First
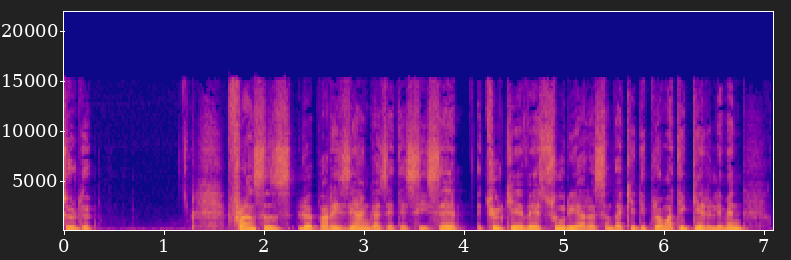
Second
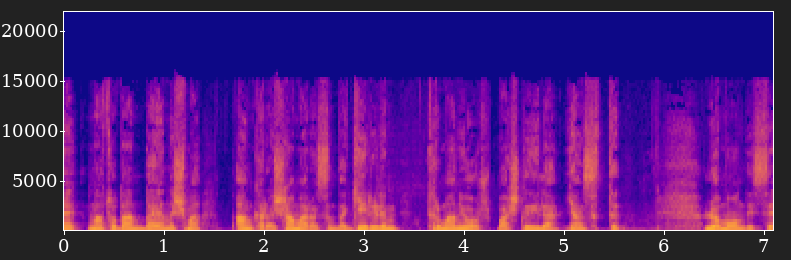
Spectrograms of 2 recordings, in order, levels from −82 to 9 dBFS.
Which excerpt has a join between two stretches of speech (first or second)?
second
